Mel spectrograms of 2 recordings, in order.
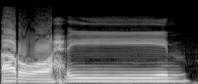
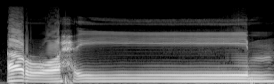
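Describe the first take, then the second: First: The final long vowel is held moderately long. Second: The final long vowel is held very long. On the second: "enam harokat"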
